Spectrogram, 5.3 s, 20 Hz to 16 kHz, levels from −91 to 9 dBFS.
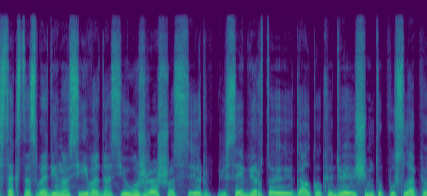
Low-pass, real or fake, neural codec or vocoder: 14.4 kHz; real; none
